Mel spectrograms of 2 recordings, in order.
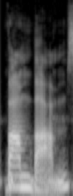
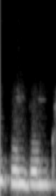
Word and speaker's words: Bum Bum: And thank you for pronouncing it correctly. We call it the Boom Boom Cream, the Brazilian Boom Boom Cream, because boom boom means butt in Portuguese.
